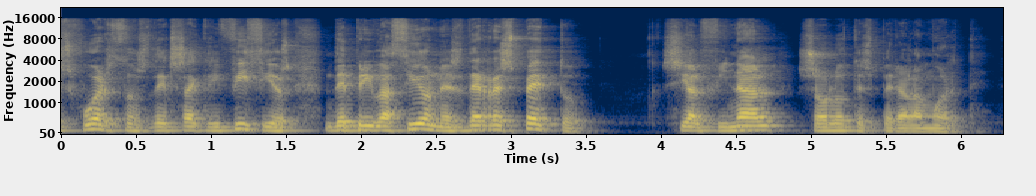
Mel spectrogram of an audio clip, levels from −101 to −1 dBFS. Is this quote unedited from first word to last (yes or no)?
yes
